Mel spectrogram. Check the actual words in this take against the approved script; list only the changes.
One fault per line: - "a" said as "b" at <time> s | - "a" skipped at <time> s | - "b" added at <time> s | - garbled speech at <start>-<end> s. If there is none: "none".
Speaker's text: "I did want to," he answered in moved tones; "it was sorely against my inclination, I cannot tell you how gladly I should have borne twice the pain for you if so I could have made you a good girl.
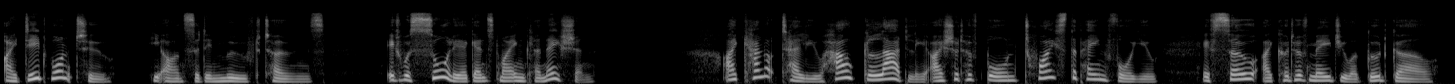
none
